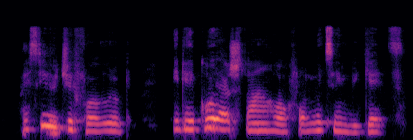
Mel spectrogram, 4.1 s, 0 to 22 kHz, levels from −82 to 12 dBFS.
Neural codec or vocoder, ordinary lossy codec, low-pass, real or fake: codec, 24 kHz, 1.5 kbps, HILCodec; none; 10.8 kHz; fake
